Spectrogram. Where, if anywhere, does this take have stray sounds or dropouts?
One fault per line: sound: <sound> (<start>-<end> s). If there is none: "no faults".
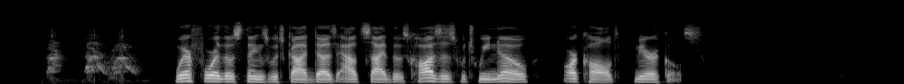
sound: bark (0.4-1.5 s)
